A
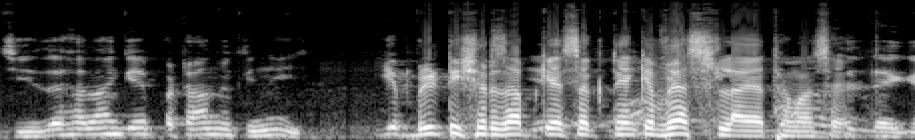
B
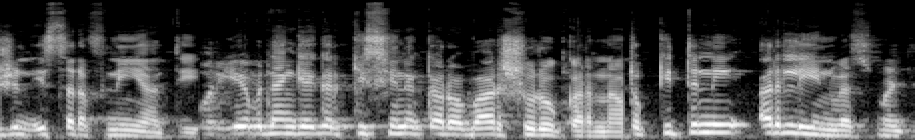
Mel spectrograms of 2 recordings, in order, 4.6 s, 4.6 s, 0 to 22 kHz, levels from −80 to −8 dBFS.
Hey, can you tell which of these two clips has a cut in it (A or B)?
B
